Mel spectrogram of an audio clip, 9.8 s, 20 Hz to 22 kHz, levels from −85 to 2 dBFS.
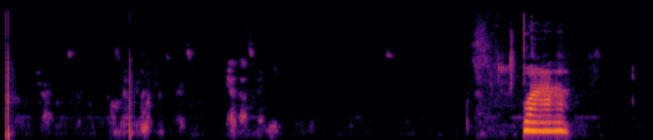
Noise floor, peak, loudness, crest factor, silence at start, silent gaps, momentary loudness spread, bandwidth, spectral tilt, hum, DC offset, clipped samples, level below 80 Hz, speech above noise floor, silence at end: -82 dBFS; -4 dBFS; -27 LUFS; 30 dB; 0.1 s; none; 30 LU; 16 kHz; -5 dB/octave; none; under 0.1%; under 0.1%; -70 dBFS; 55 dB; 1.25 s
